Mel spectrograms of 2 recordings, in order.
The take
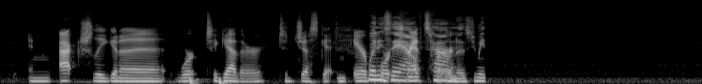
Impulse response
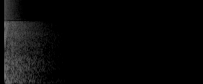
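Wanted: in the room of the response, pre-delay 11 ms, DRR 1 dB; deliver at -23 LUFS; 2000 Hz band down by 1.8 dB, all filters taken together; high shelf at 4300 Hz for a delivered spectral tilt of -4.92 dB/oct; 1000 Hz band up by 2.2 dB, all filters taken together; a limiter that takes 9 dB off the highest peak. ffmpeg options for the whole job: -filter_complex "[0:a]equalizer=f=1k:t=o:g=3.5,equalizer=f=2k:t=o:g=-5,highshelf=f=4.3k:g=9,alimiter=limit=-11.5dB:level=0:latency=1,asplit=2[a][b];[1:a]atrim=start_sample=2205,adelay=11[c];[b][c]afir=irnorm=-1:irlink=0,volume=-10dB[d];[a][d]amix=inputs=2:normalize=0,volume=-3dB"

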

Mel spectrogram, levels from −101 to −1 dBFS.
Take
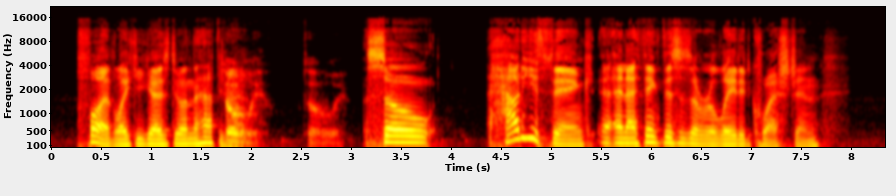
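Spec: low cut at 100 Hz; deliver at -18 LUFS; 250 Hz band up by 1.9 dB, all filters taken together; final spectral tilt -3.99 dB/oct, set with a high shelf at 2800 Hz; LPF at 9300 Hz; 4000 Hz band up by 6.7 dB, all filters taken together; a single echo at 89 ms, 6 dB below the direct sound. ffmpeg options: -af "highpass=100,lowpass=9.3k,equalizer=f=250:t=o:g=3,highshelf=f=2.8k:g=5,equalizer=f=4k:t=o:g=4.5,aecho=1:1:89:0.501,volume=7dB"

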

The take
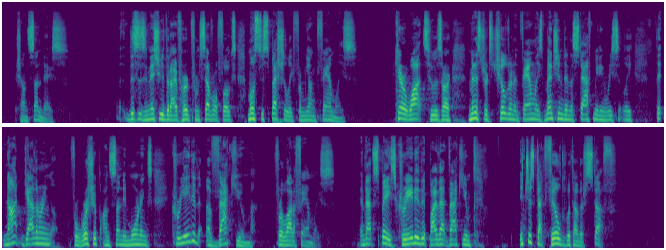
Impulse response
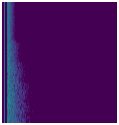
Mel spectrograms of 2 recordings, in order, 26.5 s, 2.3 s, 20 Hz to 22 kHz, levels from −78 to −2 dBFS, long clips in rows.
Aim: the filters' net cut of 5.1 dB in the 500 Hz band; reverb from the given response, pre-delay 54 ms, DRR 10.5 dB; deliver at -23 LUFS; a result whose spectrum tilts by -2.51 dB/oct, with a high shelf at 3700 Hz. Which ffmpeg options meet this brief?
-filter_complex "[0:a]equalizer=f=500:t=o:g=-7,highshelf=f=3.7k:g=7.5,asplit=2[a][b];[1:a]atrim=start_sample=2205,adelay=54[c];[b][c]afir=irnorm=-1:irlink=0,volume=-21dB[d];[a][d]amix=inputs=2:normalize=0,volume=-3.5dB"

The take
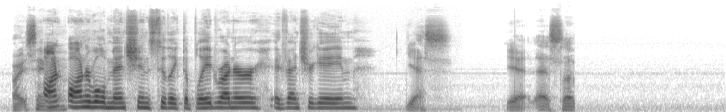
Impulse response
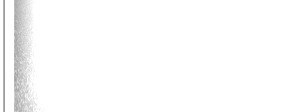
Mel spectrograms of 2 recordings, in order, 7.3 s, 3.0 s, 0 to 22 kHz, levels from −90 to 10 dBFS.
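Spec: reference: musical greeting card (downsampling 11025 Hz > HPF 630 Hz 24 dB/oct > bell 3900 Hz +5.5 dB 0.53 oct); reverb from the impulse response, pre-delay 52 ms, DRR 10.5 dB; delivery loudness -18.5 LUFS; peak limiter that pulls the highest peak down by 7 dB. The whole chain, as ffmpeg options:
-filter_complex "[0:a]alimiter=limit=-12dB:level=0:latency=1,asplit=2[a][b];[1:a]atrim=start_sample=2205,adelay=52[c];[b][c]afir=irnorm=-1:irlink=0,volume=-10dB[d];[a][d]amix=inputs=2:normalize=0,aresample=11025,aresample=44100,highpass=f=630:w=0.5412,highpass=f=630:w=1.3066,equalizer=f=3.9k:t=o:w=0.53:g=5.5,volume=8.5dB"

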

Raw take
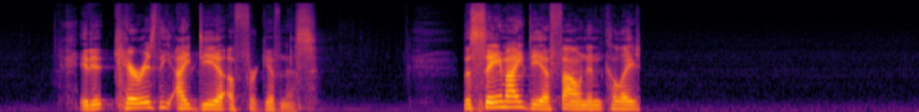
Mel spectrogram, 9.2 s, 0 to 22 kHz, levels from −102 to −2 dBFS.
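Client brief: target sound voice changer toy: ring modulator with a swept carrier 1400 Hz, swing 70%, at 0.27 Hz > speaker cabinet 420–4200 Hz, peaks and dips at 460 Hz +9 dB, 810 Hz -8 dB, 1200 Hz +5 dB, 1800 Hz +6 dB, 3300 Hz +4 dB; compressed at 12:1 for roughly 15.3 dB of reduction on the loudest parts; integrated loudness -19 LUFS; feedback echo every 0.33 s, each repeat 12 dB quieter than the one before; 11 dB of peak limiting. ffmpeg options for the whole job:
-af "acompressor=threshold=-29dB:ratio=12,alimiter=level_in=1.5dB:limit=-24dB:level=0:latency=1,volume=-1.5dB,aecho=1:1:330|660|990:0.251|0.0628|0.0157,aeval=exprs='val(0)*sin(2*PI*1400*n/s+1400*0.7/0.27*sin(2*PI*0.27*n/s))':c=same,highpass=420,equalizer=f=460:t=q:w=4:g=9,equalizer=f=810:t=q:w=4:g=-8,equalizer=f=1.2k:t=q:w=4:g=5,equalizer=f=1.8k:t=q:w=4:g=6,equalizer=f=3.3k:t=q:w=4:g=4,lowpass=f=4.2k:w=0.5412,lowpass=f=4.2k:w=1.3066,volume=19.5dB"

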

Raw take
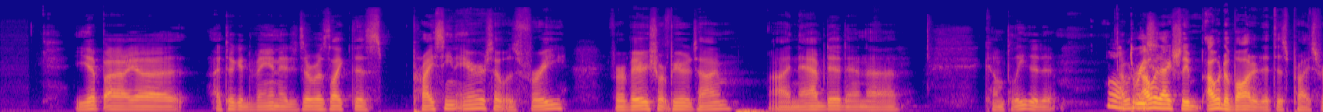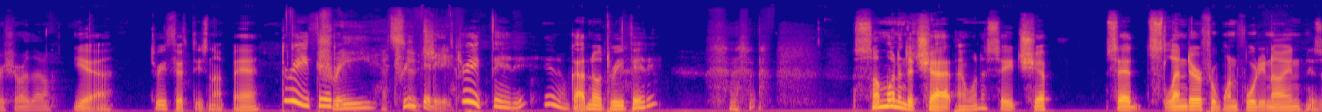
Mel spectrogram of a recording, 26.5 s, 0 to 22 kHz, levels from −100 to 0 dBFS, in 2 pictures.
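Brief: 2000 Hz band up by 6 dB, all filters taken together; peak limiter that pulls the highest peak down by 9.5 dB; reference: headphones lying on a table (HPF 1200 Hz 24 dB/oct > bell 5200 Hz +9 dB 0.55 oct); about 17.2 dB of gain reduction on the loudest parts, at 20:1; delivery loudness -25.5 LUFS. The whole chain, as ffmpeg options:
-af "equalizer=f=2k:t=o:g=7.5,acompressor=threshold=-29dB:ratio=20,alimiter=limit=-24dB:level=0:latency=1,highpass=f=1.2k:w=0.5412,highpass=f=1.2k:w=1.3066,equalizer=f=5.2k:t=o:w=0.55:g=9,volume=13.5dB"

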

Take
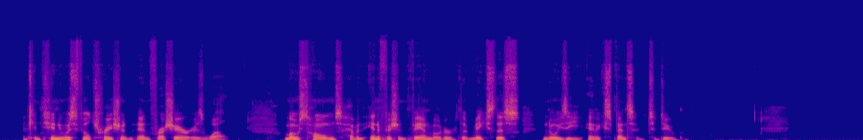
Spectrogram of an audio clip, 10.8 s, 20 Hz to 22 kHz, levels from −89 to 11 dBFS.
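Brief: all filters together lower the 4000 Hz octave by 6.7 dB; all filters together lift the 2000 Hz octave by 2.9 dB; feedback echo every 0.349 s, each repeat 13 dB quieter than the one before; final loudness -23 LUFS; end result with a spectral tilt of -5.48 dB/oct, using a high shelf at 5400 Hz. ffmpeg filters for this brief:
-af "equalizer=f=2k:t=o:g=6.5,equalizer=f=4k:t=o:g=-8,highshelf=f=5.4k:g=-4,aecho=1:1:349|698|1047:0.224|0.0493|0.0108,volume=9.5dB"

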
